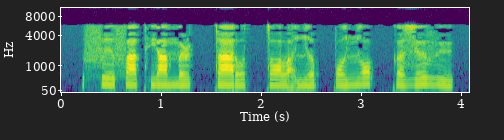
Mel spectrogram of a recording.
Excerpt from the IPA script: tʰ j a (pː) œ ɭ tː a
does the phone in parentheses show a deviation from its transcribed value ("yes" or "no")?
yes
